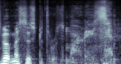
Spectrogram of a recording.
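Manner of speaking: hushed, unvoiced whisper; mock whispered aside. Sibling giving away the sister, in a mock whisper. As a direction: whisper it like a secret.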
